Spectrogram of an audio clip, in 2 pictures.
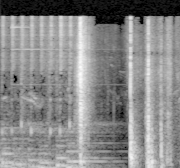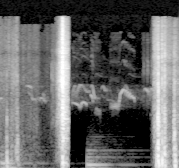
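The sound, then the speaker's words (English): Guards being clubbed with a laser gun swung as a bludgeon: a few heavy, blunt thuds and whacks in irregular bursts, with faint warbling electronic tones between the blows. “Nice job. I thought I'd have to club them both. The laser really wasn't intended to be used as a bludgeoning weapon. I think it is broken.”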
